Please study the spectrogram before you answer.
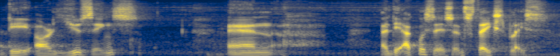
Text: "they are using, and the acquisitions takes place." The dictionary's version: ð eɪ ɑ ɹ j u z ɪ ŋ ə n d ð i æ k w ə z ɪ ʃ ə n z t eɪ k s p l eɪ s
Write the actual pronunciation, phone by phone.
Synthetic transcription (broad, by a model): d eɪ ɑ ɹ j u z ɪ ŋ ə n d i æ k w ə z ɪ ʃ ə n s t eɪ k s p l eɪ s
